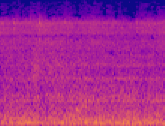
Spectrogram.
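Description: Semi-automatic aluminium foil rewinding machine running with a steady mechanical hum.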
